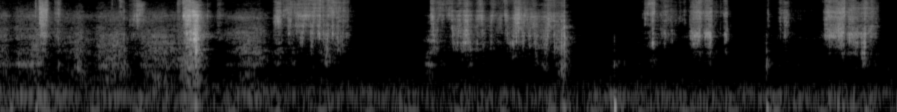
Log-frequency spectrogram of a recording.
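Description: A white disposable paper plate held in front of the face is scratched and rubbed with fingertips and nails. Bursts of bright, dry, hissy scratching come and go with short quiet gaps between them, with a louder rasp near the two-second mark and a faint low click later on.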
